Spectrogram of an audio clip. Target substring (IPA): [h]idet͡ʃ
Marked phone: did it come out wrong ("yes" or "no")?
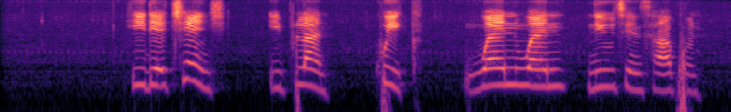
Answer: no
